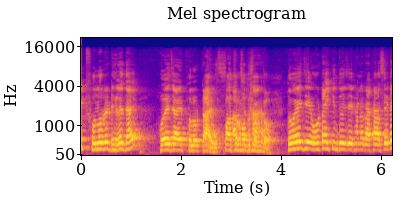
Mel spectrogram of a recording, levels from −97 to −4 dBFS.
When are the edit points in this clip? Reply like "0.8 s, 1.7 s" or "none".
none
